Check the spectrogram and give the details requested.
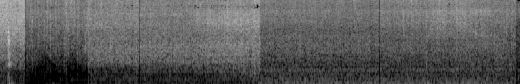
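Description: Sausage, potato and kimchi sizzling in a frying pan: a steady hiss, with a wooden spatula stirring in the first moment. The hiss drops sharply about half a second in, swells again, and falls to a quieter level about five seconds in.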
